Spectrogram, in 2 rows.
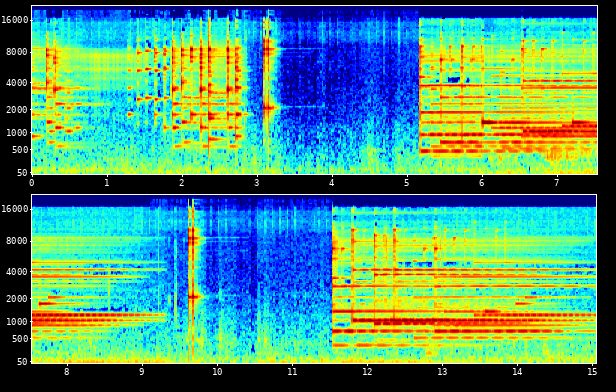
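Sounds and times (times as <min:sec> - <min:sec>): mobile phone ringtone melody: 0:00.0 - 0:02.9, 0:05.2 - 0:09.3, 0:11.6 - 0:15.0.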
